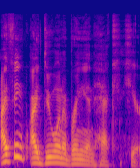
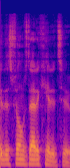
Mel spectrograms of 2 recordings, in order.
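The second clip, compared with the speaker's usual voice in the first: ordinary talk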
